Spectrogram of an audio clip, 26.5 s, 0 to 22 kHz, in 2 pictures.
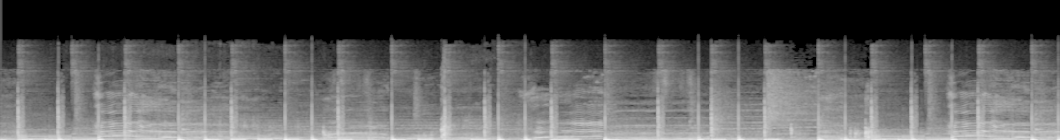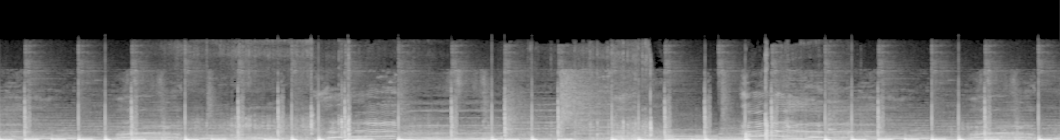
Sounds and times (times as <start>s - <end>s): Music: 0.0s - 26.5s
Skateboard: 15.4s - 18.1s, 19.5s - 21.7s, 22.6s - 23.2s.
